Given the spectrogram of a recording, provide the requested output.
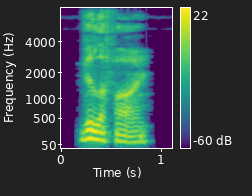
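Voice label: "vilify", Australian English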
